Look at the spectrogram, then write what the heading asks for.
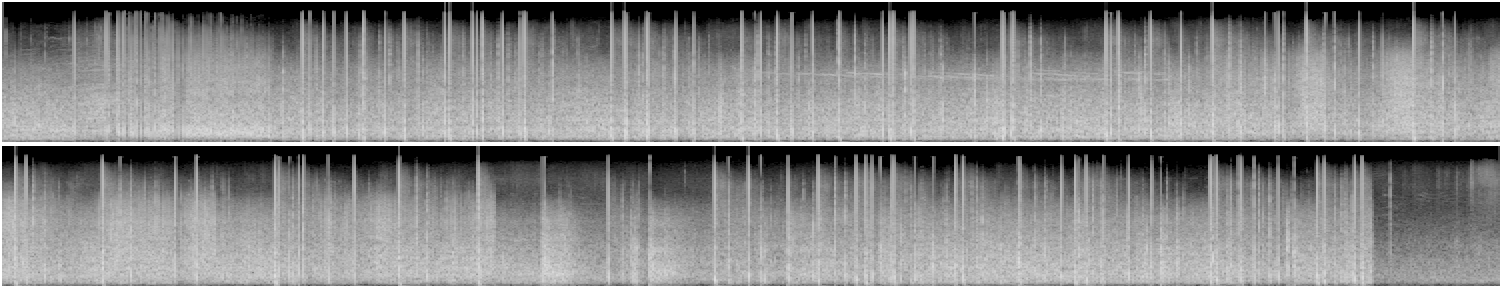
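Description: Fireworks display: a dense barrage of aerial shells bursting in rapid succession, a steady stream of sharp bangs and cracks that drops away abruptly near the end.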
